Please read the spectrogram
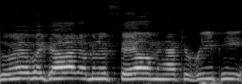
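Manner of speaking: high, loud, rushed panic; panicked tearful quote. Retold or imitated. Student telling the professor she'll fail, in a panic. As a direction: blurt it out like you're about to fail.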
